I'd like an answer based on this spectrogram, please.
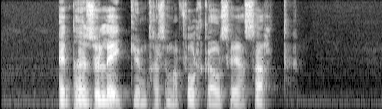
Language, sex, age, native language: Icelandic, male, 40-49, Icelandic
